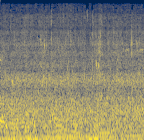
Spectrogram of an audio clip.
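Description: Cold river water flows at a creek crossing near a bridge on the Gerard Trail in Oil Creek State Park, a soft, steady wash with a couple of brief splashy bumps as feet move in the water.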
